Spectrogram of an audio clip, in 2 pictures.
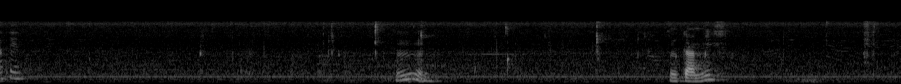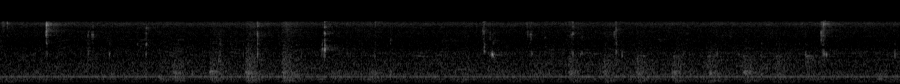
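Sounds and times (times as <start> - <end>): faint steady hum: 0.0 - 18.0
chewing and sucking fruit: 1.9 - 6.6, 7.8 - 13.1, 13.7 - 15.4, 16.2 - 18.0
mouth clicks and smacks: 2.0 - 4.4, 13.8 - 15.4, 17.0 - 17.4.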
